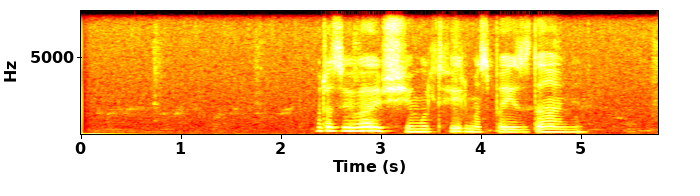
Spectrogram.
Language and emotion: Russian, sad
